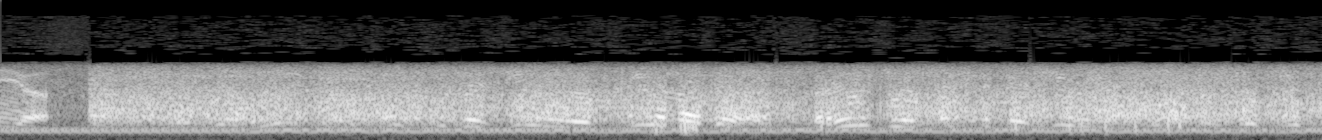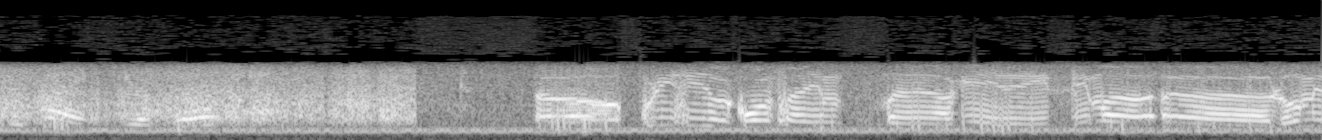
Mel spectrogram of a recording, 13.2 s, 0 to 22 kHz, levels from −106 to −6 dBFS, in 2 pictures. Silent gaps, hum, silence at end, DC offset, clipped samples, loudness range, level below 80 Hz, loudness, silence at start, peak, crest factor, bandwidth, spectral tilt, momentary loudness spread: none; none; 0 s; under 0.1%; under 0.1%; 2 LU; -70 dBFS; -16 LUFS; 0 s; -2 dBFS; 14 dB; 3.7 kHz; -5 dB/octave; 6 LU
